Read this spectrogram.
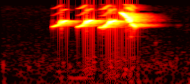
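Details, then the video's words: Male-exciting tui tui song of a Double-collared seedeater, set with female calls: a clean phrase of four rising slurred whistles that ends in one loud descending note. "CANTO DO COLEIRO TUI TUI COM FÊMEA CHAMANDO PARA ESQUENTAR COLEIRO TUI TUI"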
